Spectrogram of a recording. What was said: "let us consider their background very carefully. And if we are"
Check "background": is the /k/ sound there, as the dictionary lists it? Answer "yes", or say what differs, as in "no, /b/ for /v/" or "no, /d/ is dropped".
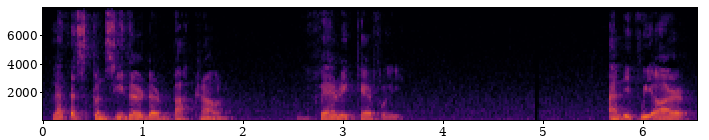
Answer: yes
